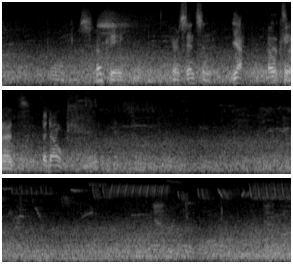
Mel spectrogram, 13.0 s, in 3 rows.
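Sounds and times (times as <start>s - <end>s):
low outdoor rumble: 0.0s - 13.0s
small birds chirping: 1.1s - 2.6s, 5.6s - 13.0s.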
